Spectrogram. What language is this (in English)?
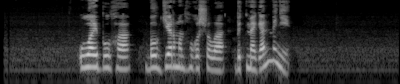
Bashkir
